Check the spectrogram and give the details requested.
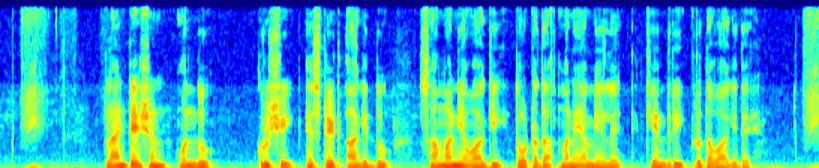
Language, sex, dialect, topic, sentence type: Kannada, male, Mysore Kannada, agriculture, statement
